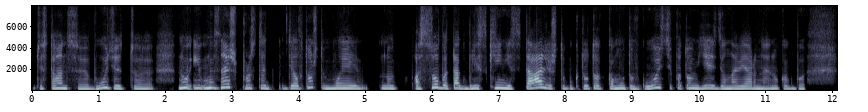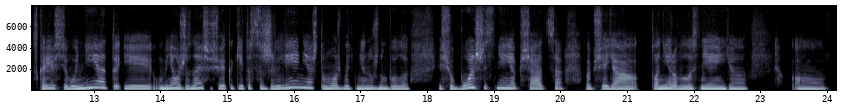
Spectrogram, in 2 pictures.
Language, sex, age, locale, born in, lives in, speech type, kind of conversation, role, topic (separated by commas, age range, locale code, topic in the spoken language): Russian, female, 30-34, ru-RU, Russia, Estonia, conversation, advice, user, Как попрощаться с друзьями и семьёй перед переездом?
